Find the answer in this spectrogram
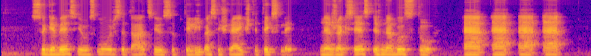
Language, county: Lithuanian, Vilnius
